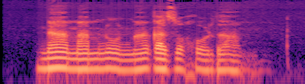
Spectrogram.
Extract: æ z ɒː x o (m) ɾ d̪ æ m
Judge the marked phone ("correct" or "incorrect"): incorrect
